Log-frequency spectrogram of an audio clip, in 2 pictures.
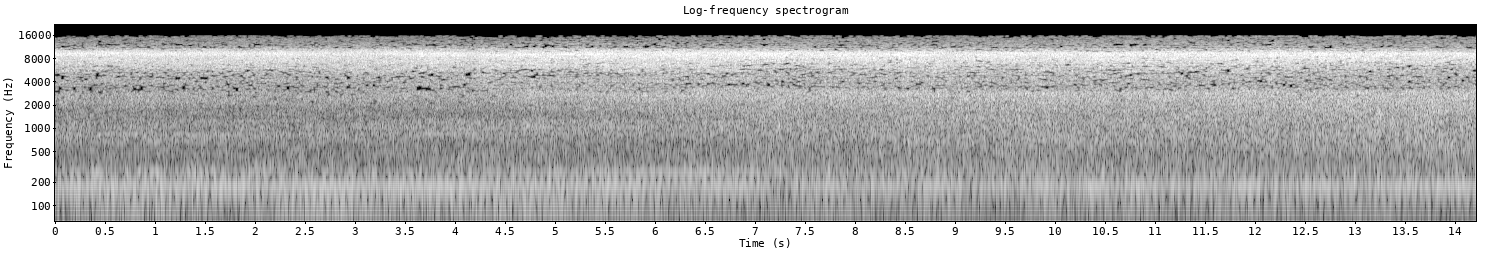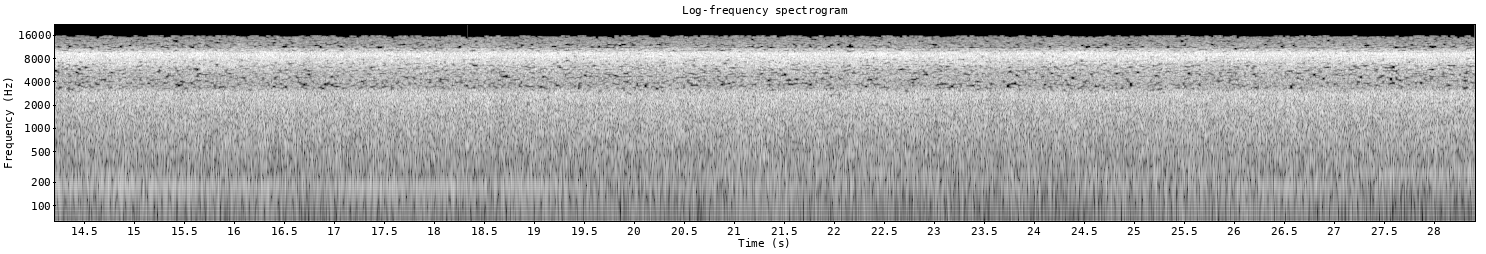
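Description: Sandblaster blasting a motorcycle engine: a loud, steady hiss of compressed air and grit from the nozzle, over a steady low hum.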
